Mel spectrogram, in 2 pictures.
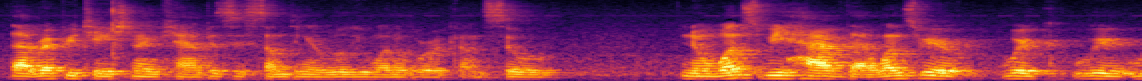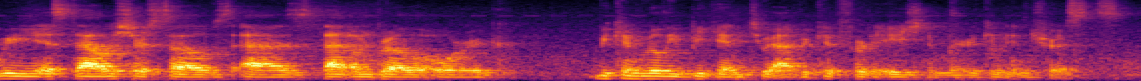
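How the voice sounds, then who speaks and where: A man's voice: low voice, steady tone, darkish tone, a little hiss or hum. Earnest young man in an echoey classroom. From Thailand. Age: young adult. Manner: earnest, halting, many restarts and fillers. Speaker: student board candidate. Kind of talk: answering questions at an election forum.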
